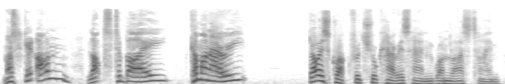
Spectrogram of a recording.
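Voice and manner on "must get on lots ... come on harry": lightly voiced, hearty big man; brisk Hagrid. Hagrid hurrying Harry away, hearty. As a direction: bustle him along.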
